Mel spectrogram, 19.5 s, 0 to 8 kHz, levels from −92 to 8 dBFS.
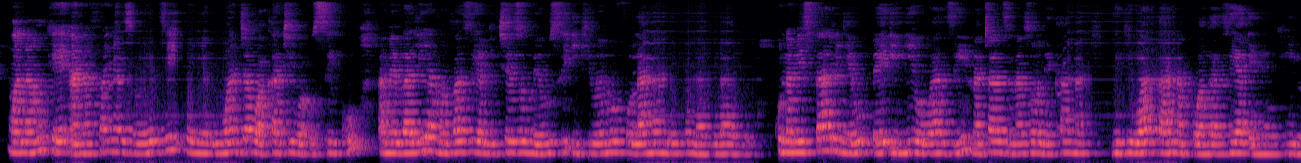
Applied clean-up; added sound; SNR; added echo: neural separator model SepFormer DNS4.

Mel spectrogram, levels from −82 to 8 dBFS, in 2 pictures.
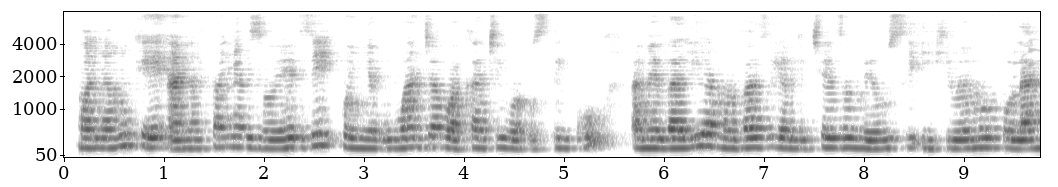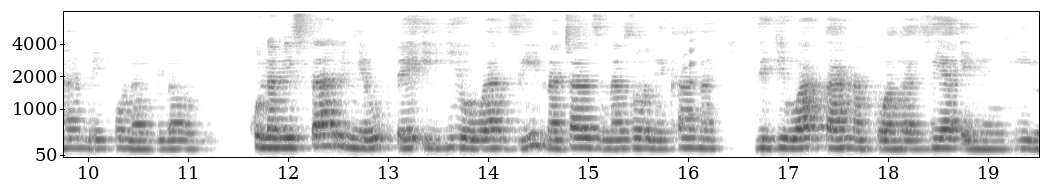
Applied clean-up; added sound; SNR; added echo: neural mask model DeepFilterNet 3.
